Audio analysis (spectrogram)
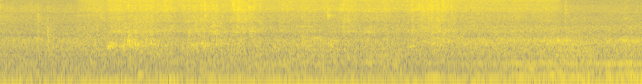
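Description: Water runs steadily into a cooking pot for several seconds, a continuous gushing pour over a low background hum.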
